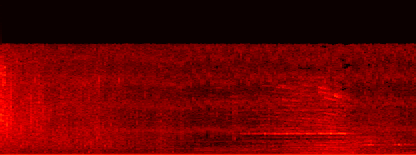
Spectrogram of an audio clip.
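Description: A sword strikes with a clash.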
